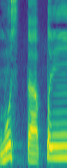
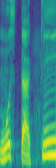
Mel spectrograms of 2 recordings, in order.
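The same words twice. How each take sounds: First: মুস্তাকি slow, with a back-of-throat q; deep Q sound. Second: মুস্তাকি with a light front k; plain K mistake. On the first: Teacher reciting correctly, মুস্তাকি with Arabic q and long final vowel. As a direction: draw out মুস্তাকি with q in place of k. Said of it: "এখানে কিন্তু মুস্তাকি হবে না". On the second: Teacher showing the mistake, মুস্তাকি with a plain k. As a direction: say the end of মুস্তাকি as a simple "kii". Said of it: "হবে না". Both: Shown as a demonstration.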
